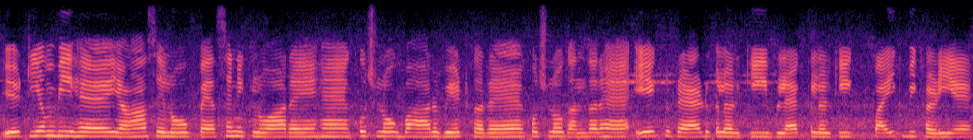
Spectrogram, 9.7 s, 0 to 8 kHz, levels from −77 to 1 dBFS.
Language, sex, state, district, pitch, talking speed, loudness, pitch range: Hindi, female, Rajasthan, Bikaner, 230 Hz, 195 wpm, -13 LUFS, 220-240 Hz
